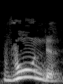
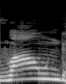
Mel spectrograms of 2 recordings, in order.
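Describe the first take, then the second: First: The vowel is an 'oo' sound. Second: The vowel is an 'ow' sound. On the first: It means an injury. "घाव" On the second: It is the past form of turning or coiling. "यहां pronunciation इसका वाउंड है।"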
